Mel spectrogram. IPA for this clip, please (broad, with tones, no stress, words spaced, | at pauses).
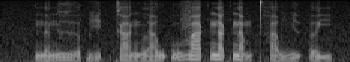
nə˨˦nɣɨ˧˩ə̯ ɓi˦˥t̚ka˨˩ŋ la˨˦wʔṵ˧˥va˦˥k̚ na˦˥k̚na̰˧˨m t̪ʰa˧˩wɲɨ˨˩ʔə˧˩˨j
